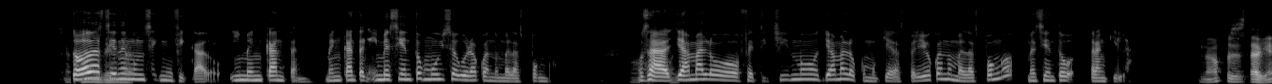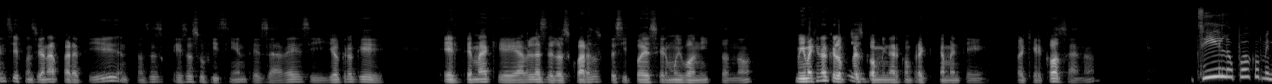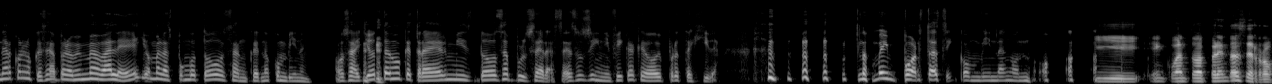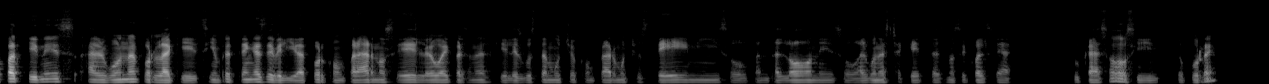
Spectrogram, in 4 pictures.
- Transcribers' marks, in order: other background noise; unintelligible speech; laugh; laughing while speaking: "No me importa si combinan o no"
- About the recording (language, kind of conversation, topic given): Spanish, podcast, ¿Tienes prendas que usas según tu estado de ánimo?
